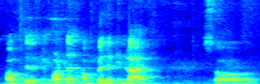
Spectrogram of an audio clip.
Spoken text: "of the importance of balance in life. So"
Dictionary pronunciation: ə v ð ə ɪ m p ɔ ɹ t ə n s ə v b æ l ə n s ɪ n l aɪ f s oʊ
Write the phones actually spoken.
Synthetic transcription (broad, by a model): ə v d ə ɪ m p ɔ ɹ t ə n s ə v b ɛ l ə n ɪ n l aɪ f s oʊ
